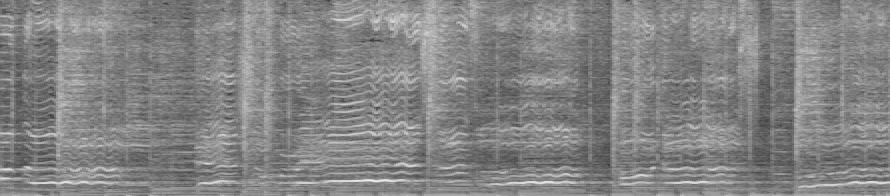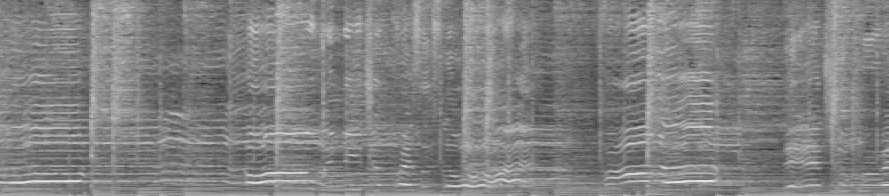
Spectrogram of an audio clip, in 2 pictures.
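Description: Live gospel song: a woman singing a melodic line with vibrato into a microphone over instrumental accompaniment with bass and a beat.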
